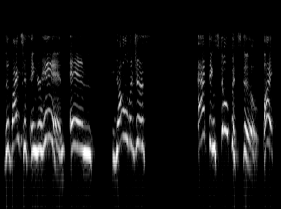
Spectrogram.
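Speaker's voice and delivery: high-pitched, incredulous venting; real frustrated bafflement; exasperated rant. Real, not acted. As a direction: rant in disbelief, pitch lifted throughout. Exasperated rant about others' behavior.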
